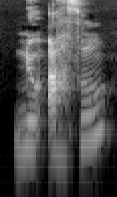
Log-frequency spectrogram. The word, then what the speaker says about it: Newcastle: cool to say um when you say Newcastle I don't ever don't ever pronounce really the whole word we always say n assel new assel is how you say it um and yeah we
